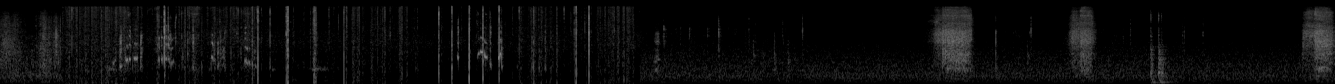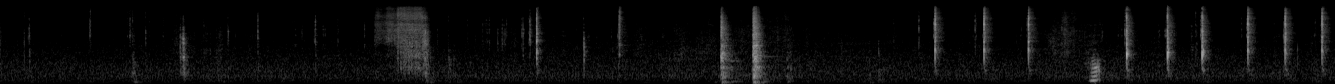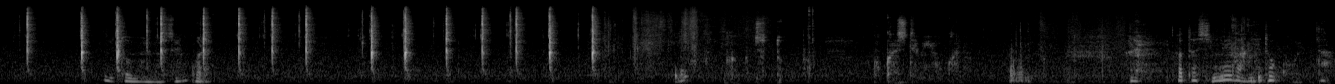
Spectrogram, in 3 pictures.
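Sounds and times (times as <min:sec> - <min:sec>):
small mechanical clicks: 0:00.7 - 0:06.4.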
